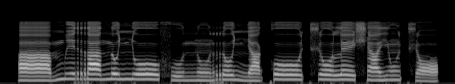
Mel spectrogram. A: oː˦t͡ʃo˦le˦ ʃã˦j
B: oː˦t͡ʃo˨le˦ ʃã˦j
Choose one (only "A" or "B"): A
